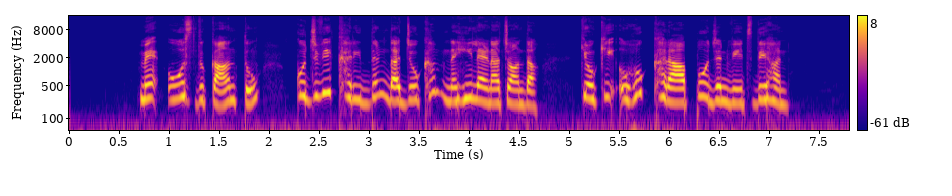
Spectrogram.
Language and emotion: Punjabi, fearful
